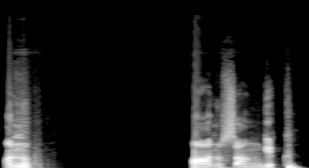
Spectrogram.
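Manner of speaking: usual speaking voice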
